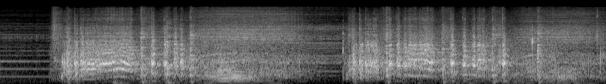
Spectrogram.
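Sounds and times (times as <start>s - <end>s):
choked engine starting and revving with fire from its exhaust: 0.5s - 6.0s.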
